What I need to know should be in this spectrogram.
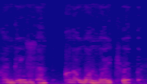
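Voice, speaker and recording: An actor playing a cool, guarded young American husband who secretly works as a counter-spy in a radio drama. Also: male voice, sits low, wildly swooping pitch, a little fast, creaky, warm tone, exaggerated voice. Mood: hushed, urgent. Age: young adult. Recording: dull, lightly noisy old radio recording.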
